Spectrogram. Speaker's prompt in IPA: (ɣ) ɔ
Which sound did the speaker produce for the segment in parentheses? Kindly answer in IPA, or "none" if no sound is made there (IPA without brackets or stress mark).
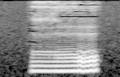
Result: ɣ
